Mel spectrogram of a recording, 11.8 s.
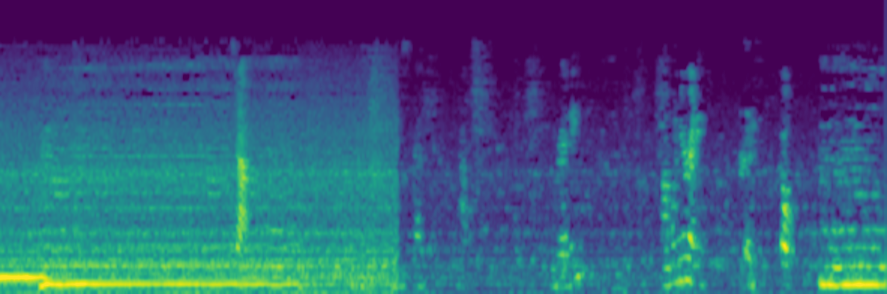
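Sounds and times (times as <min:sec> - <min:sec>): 
person humming a breathing exercise: 0:00.0 - 0:05.4, 0:11.0 - 0:11.8
speech: 0:03.2 - 0:03.5.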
